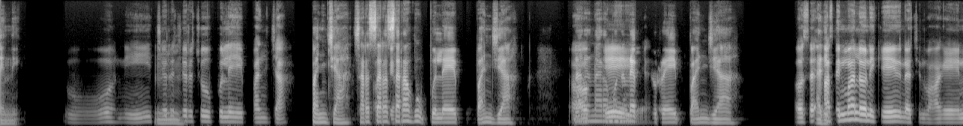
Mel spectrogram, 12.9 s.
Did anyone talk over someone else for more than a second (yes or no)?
no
